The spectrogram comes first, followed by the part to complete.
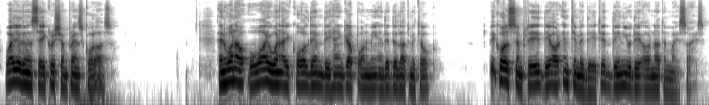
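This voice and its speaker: Gravelly man mocking his critics. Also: mid-range voice. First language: Arabic. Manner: animated, mocking, scornful. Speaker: online religious debater. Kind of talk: casual monologue to viewers.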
